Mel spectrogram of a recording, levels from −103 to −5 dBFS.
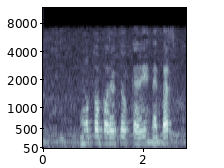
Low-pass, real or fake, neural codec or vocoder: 7.2 kHz; fake; codec, 16 kHz, 4 kbps, FreqCodec, larger model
